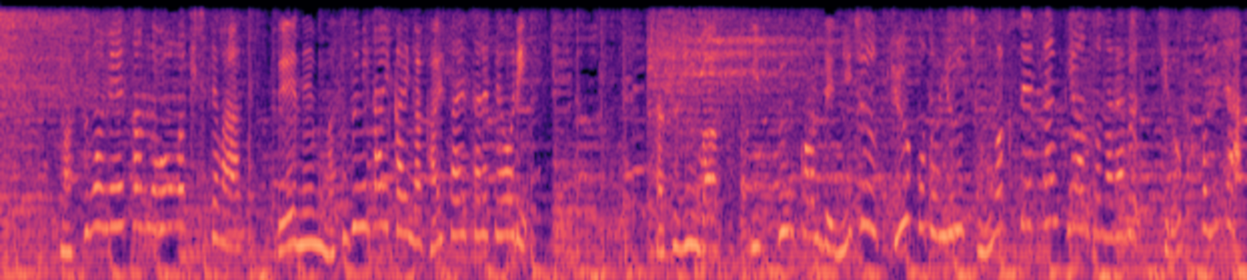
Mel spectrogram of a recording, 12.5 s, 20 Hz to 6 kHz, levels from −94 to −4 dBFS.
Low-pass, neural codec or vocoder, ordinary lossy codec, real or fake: 5.4 kHz; vocoder, 22.05 kHz, 80 mel bands, Vocos; none; fake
